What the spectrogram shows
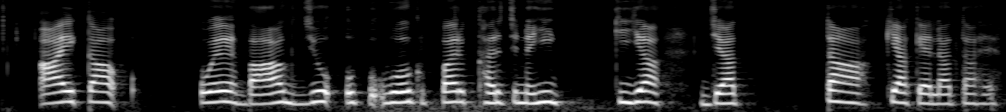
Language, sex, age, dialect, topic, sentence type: Hindi, female, 18-24, Kanauji Braj Bhasha, banking, question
